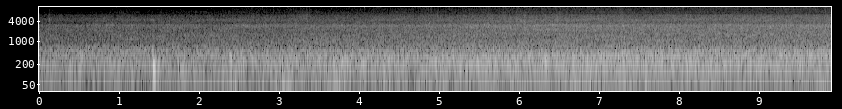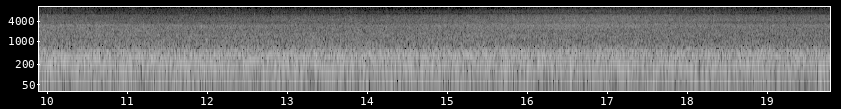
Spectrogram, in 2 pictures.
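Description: Mountain beck rushing over rocks, a steady rushing that grows a little louder over the first few seconds and then holds. Two sharp knocks sound near the start.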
